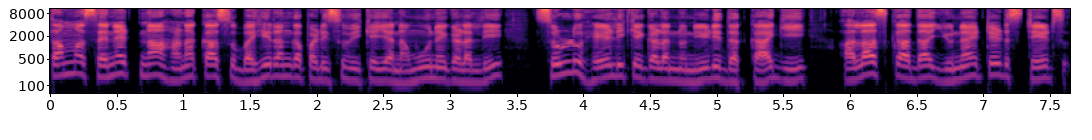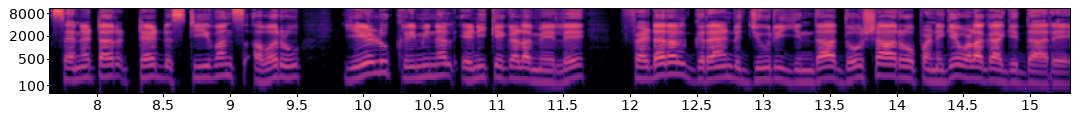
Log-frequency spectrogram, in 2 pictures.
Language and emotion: Kannada, neutral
